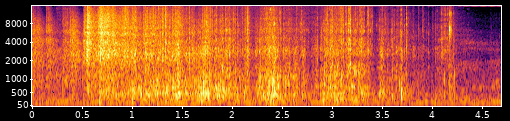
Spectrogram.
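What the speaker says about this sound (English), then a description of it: "cover it with foil and let it rest for 30 to 45 minutes" Aluminium foil is crinkled and pressed over a roast turkey to tent it for resting, giving a steady close crackle and crunch with bursts of louder crumpling throughout and no voices.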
